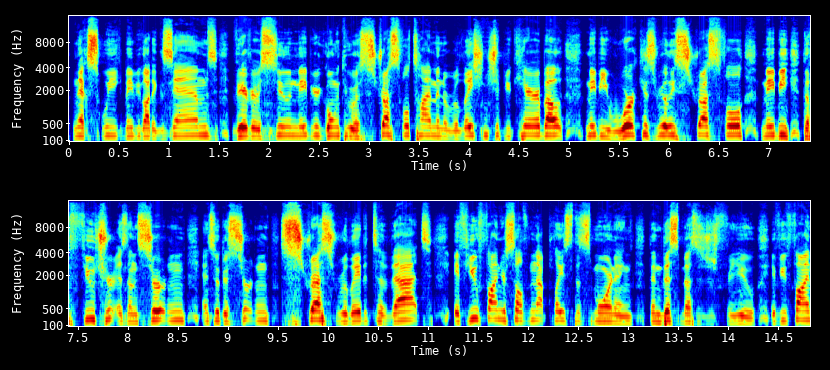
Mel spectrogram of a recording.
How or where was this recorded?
large echoing room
